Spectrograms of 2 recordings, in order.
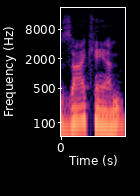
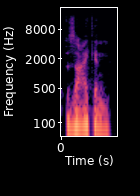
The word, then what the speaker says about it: Zykan: ping me um because I hear people say your name Zan but I thought it was zyen Zen like Z yeah okay so I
